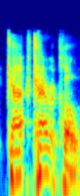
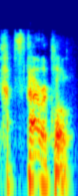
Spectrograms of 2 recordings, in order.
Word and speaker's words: Chariklo: We can say Cariclo, which is basically the actual pronunciation. It's like a cross between a CH and a K. Cariclo. Chariklo.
